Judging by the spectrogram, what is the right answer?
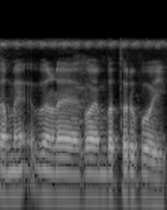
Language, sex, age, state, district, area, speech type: Malayalam, male, 30-45, Kerala, Malappuram, rural, spontaneous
